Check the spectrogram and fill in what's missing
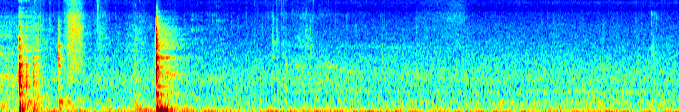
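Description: A slice of egg skillet, cooked in a round pan, is set onto a plate with a couple of sharp clinks of utensil and dishware early on, then quiet kitchen background.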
